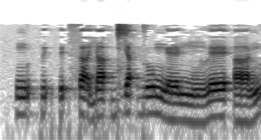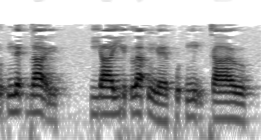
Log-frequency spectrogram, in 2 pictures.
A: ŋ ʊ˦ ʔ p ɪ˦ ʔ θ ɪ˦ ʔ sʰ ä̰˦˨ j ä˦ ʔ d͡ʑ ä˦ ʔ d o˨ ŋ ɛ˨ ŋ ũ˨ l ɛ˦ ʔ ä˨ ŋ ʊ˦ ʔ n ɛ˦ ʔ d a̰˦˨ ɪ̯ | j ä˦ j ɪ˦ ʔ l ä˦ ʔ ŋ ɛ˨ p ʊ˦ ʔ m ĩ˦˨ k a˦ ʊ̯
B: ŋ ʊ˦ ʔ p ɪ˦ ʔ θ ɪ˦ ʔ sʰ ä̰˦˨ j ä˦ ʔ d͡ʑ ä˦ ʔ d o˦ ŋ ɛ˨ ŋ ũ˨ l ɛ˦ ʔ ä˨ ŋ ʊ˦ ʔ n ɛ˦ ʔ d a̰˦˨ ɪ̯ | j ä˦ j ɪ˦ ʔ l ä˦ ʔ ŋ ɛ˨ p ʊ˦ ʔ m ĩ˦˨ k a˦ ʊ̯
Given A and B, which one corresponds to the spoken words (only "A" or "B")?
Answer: B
